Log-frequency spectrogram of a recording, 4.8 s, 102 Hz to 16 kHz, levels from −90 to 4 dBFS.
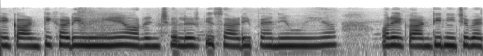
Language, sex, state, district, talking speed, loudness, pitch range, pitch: Hindi, female, Chhattisgarh, Balrampur, 210 wpm, -13 LUFS, 260-275 Hz, 270 Hz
